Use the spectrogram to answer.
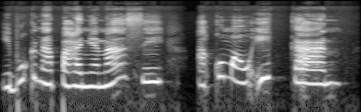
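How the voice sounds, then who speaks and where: A woman's voice: extremely high pitch, measured pace, creaky, voice pushed up, heavily acted. A woman voicing whiny, hungry little children in a spoken folk tale, pleading for fish. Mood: whining. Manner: whining, pleading.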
